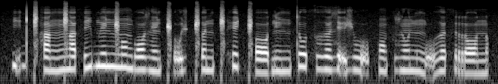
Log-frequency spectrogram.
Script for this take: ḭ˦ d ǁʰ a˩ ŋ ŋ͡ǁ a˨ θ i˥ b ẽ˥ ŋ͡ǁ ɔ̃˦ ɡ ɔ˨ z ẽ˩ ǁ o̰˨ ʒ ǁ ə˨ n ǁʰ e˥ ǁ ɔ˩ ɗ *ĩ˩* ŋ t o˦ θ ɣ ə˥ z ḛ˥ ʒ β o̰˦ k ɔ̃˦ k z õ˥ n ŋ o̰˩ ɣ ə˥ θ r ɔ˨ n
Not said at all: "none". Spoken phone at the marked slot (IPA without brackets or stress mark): ĩ˩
